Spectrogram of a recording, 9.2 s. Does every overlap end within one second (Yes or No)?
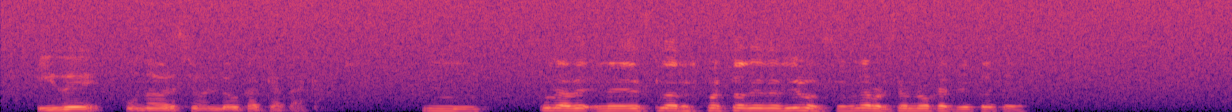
Yes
